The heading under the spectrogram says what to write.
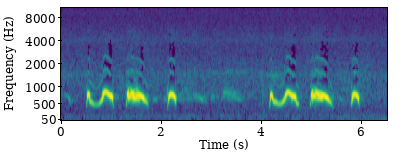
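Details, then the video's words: Spotted dove cooing to excite and provoke a rival dove. Two loud three-part phrases about three seconds apart. Each has a double-humped first coo, a drawn-out falling coo and a brief last note, with soft faint coos in between. "Tiếng chim cu gáy kích bổi, tiếng gáy nghe ức chế."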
